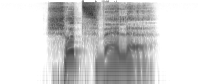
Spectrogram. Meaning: nominative/accusative/genitive plural of Schutzwall
- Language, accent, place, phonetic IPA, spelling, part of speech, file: German, Germany, Berlin, [ˈʃʊt͡sˌvɛlə], Schutzwälle, noun, De-Schutzwälle.ogg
